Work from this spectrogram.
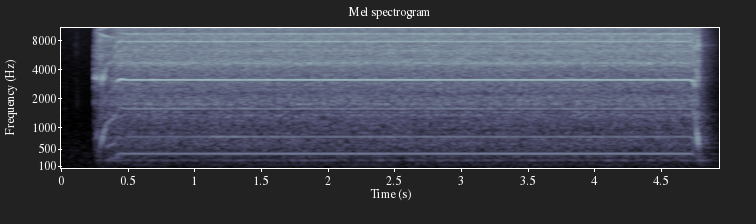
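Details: Deko DKBL20DU3 20V brushless cordless drill (42 Nm) runs with a steady, even high whir at one clean pitch, no rattle or wobble, after its loose internal chuck screw was tightened; normal drill running.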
